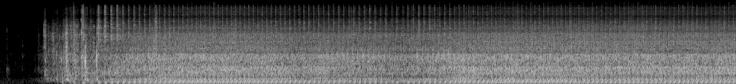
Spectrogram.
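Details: Bolens 21-inch push mower 11A-B0BL765, a free mower being fixed up, after a new cover and reconnecting the spark plug, on a cool 57°F day: catches on the pull and settles into a steady, even single-cylinder putter about 220 beats a minute.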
